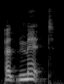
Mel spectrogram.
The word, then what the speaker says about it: admit: admit 这个发音呢，中间的这个的也是要憋那么一下的哈，不是 admit，而是 admit， admit， acknowledge， acknowledge，这里面这两个爆破音都是不爆破的。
